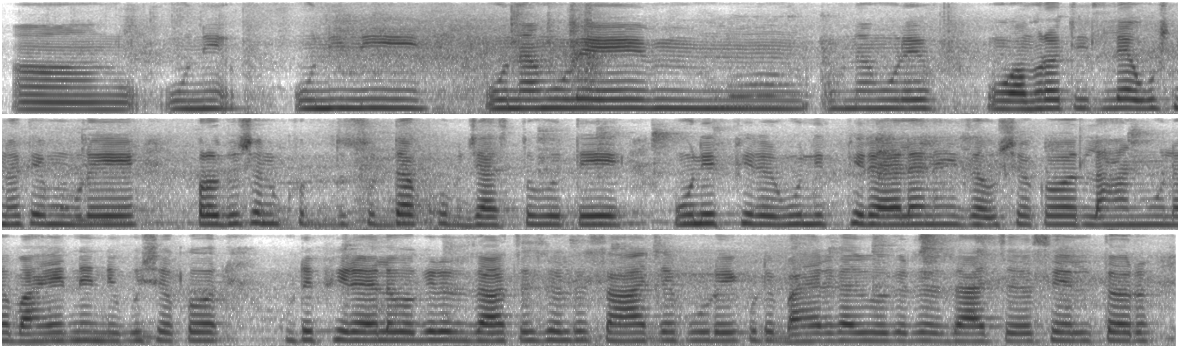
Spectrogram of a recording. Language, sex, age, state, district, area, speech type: Marathi, female, 30-45, Maharashtra, Amravati, urban, spontaneous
